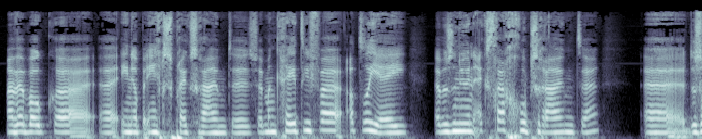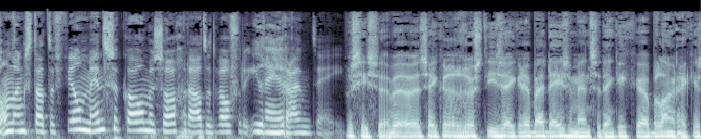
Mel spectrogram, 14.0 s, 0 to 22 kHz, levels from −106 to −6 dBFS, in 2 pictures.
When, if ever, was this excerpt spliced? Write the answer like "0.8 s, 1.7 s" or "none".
none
